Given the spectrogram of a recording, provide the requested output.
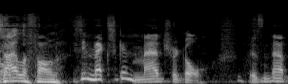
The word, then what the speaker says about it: Madrigal: Just this weekend, Al Madrigal will be at my club, and then how do you say his name? Madrigal. Al Madrigal. Madrigal. Madrigal. Oh, okay. It's a hard name.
